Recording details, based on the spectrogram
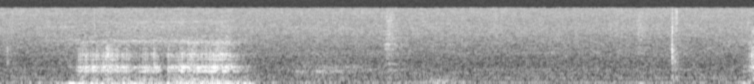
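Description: One low, rattling, buzzy snore on a breath, then quiet breathing with faint room noise.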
